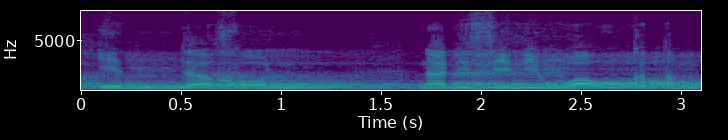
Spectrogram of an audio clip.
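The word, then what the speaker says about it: ادخلوا: Itu jadinya tidak qalqalah, masuk kepada huruf yang depannya langsung seperti iddakhalu, dal ketemu dal langsung, tidak boleh dibaca iddakhalu, tidak boleh, tapi bacanya langsung masuk iddakhalu.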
